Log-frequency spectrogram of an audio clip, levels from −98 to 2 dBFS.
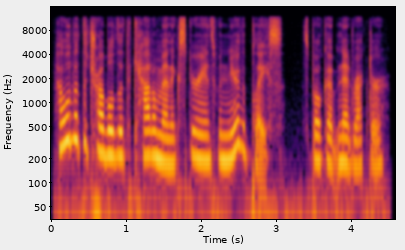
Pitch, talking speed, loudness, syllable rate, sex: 220 Hz, 220 wpm, -17 LUFS, 6.1 syllables/s, female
